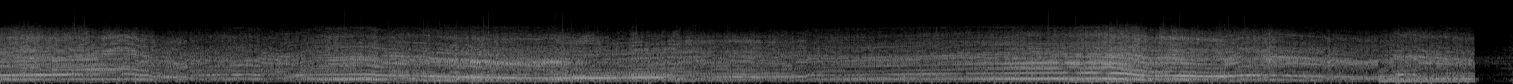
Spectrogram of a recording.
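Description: Porsche race car engine in a racing simulation at Laguna Seca, a sustained near howl with gear-shift pitch dips and climbs as it drives through the Corkscrew, loud and continuous before cutting off at the end.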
